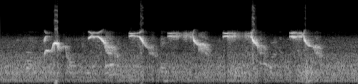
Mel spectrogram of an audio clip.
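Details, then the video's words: Pet cockatiel singing louder than normal in response to a hairdryer running in another room; a rapid series of bright, falling whistled notes, about six phrases in under four seconds, with a steady low hum beneath. "singing to a hairdryer in the next room"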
